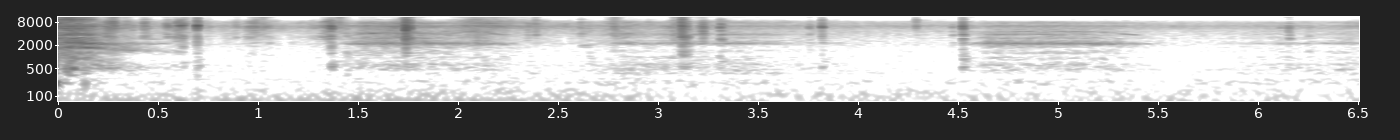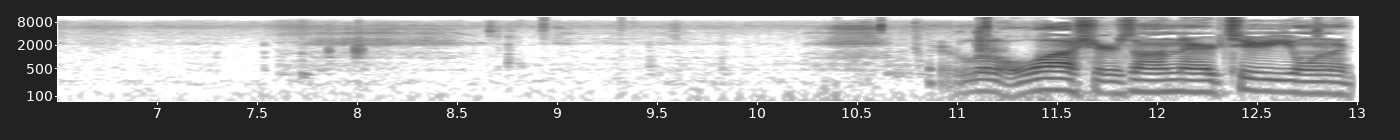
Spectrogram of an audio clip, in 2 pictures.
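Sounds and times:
faint metallic ticks and clicks: 12.3 - 13.0.

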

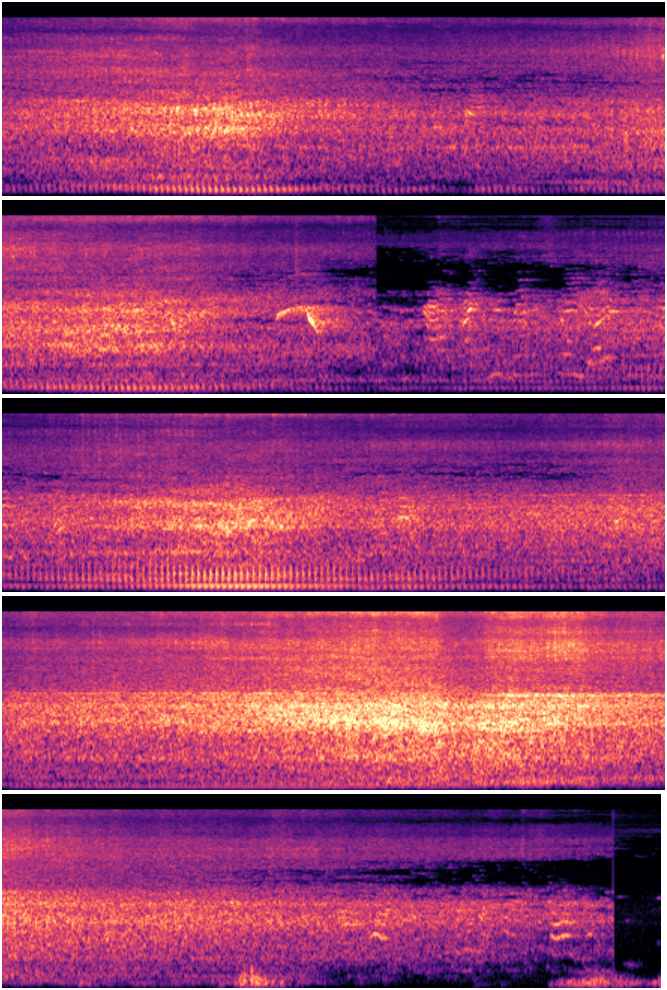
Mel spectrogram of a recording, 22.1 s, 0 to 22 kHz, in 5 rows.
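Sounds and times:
hissy passing traffic: 0.0 - 21.4
passing vehicle engine hum: 0.0 - 21.7.

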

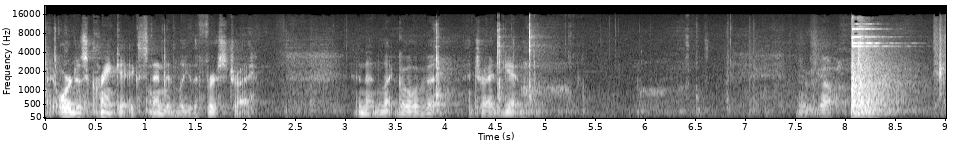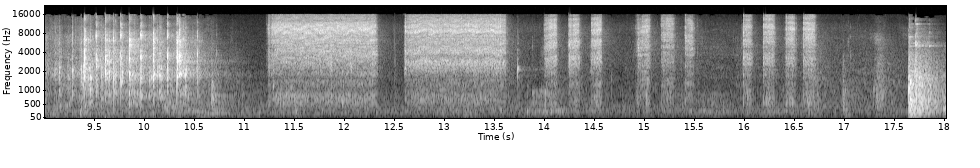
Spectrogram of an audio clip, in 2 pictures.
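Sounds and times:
aerosol can rattling: 8.9 - 10.6
aerosol spray hissing: 11.2 - 16.8.

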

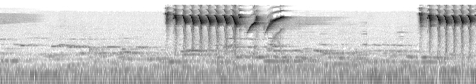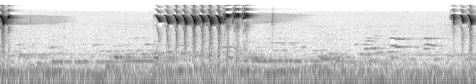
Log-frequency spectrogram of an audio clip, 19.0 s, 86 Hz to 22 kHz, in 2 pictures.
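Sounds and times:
bird singing rapid trills: 3.3 - 6.4, 8.4 - 10.1, 12.6 - 14.7, 18.6 - 19.0.

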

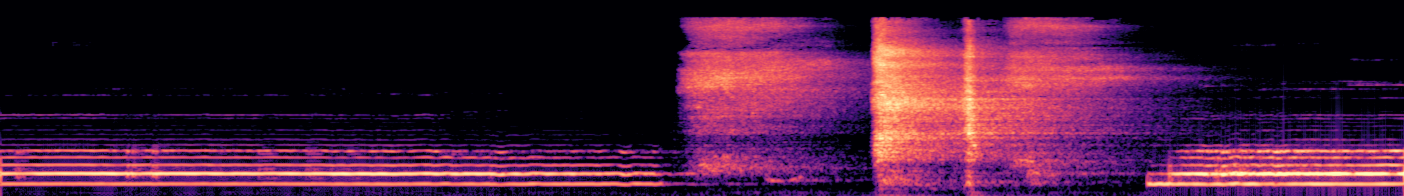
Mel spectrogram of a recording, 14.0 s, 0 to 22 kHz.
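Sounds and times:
long hissing breath: 6.8 - 11.5
loud forceful breath: 6.8 - 11.5
woman holding low tone: 9.4 - 14.0.

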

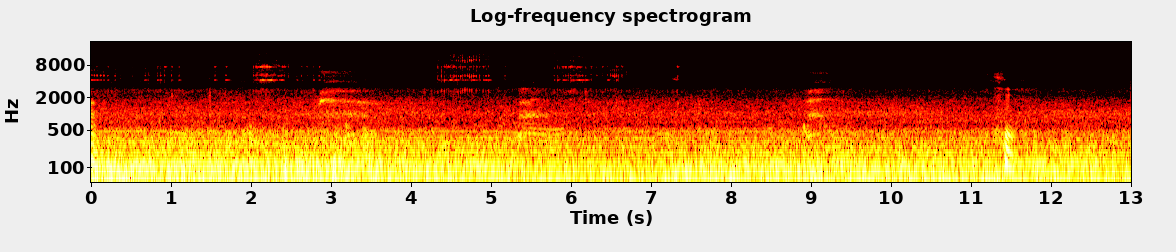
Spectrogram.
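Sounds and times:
spinning reel ticking: 0.0 - 2.9, 4.3 - 7.4
steady low rumble: 0.0 - 13.0.

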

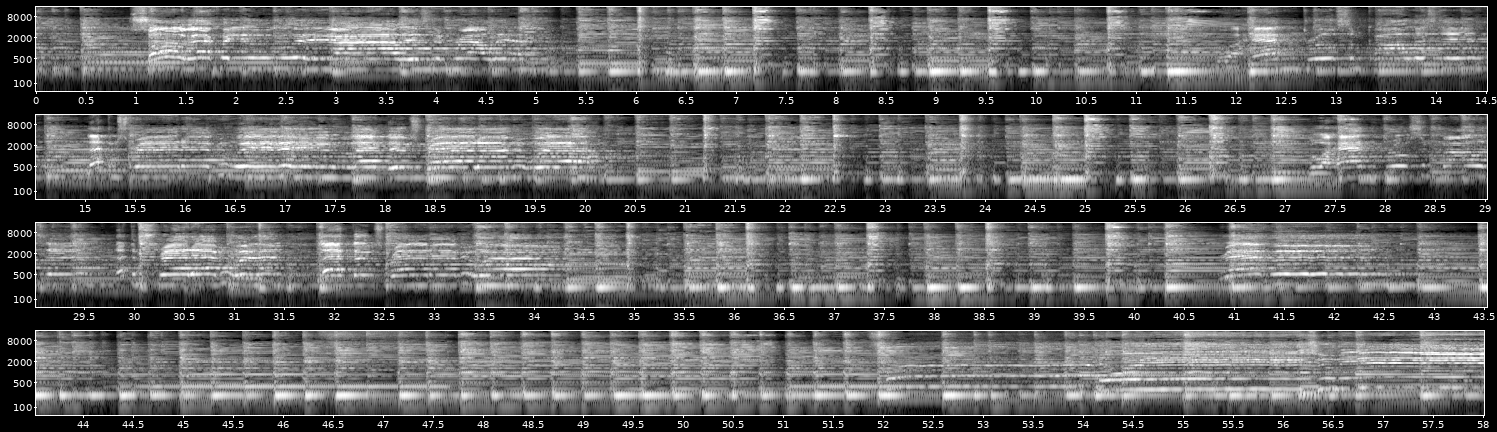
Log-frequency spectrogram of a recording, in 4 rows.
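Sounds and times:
man singing: 0.0 - 5.9, 11.0 - 24.0, 26.7 - 36.2, 40.1 - 48.1, 50.5 - 58.0
acoustic guitar strumming: 0.0 - 58.0.

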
